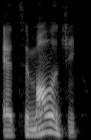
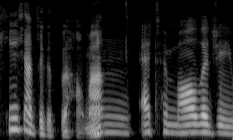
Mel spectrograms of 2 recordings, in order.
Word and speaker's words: etymology: gender to t that just entomology you see much mama etymology one of my favorite bird it's spelled ET y M L oh gee why so anytime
